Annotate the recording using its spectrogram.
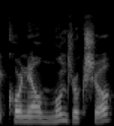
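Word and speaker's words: Kornél Mundruczó: on netflix january 7th and is directed by cornell mundruksho i checked that is how you pronounce it and it stars vanessa kirby shia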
